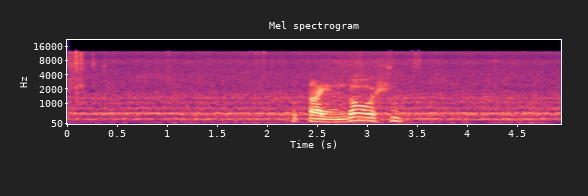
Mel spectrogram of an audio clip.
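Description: Honeybees at a hive during February feeding with a soft protein patty give a steady, low buzzing hum throughout, with a short stretch of talk in the middle.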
